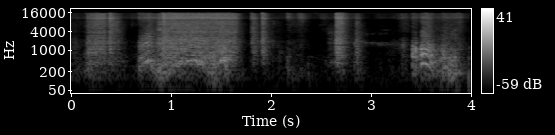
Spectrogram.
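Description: Zipper on a fabric tackle backpack being pulled open in one rasp about a second long, then a few short rustles and knocks as the bag is handled.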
